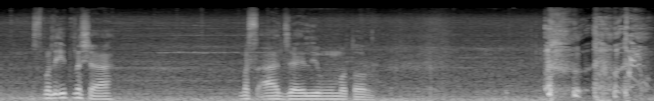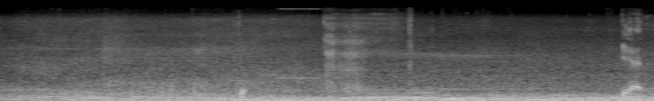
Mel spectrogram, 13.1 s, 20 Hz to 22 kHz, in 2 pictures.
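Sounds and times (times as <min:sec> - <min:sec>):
rush of noise: 0:00.0 - 0:13.0
surrounding traffic: 0:00.0 - 0:13.0
man coughing: 0:05.4 - 0:06.6.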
